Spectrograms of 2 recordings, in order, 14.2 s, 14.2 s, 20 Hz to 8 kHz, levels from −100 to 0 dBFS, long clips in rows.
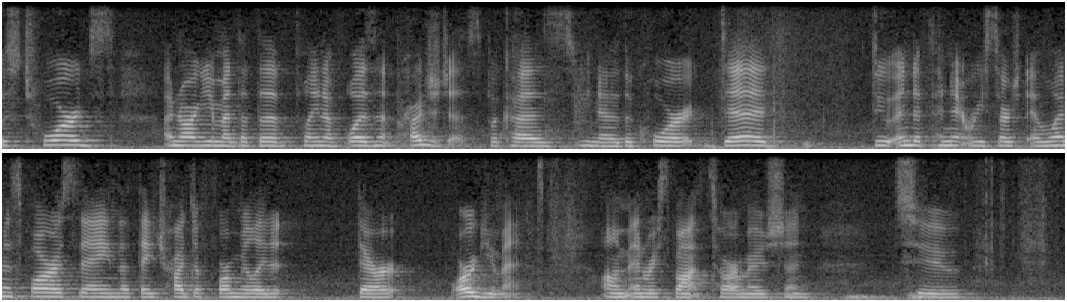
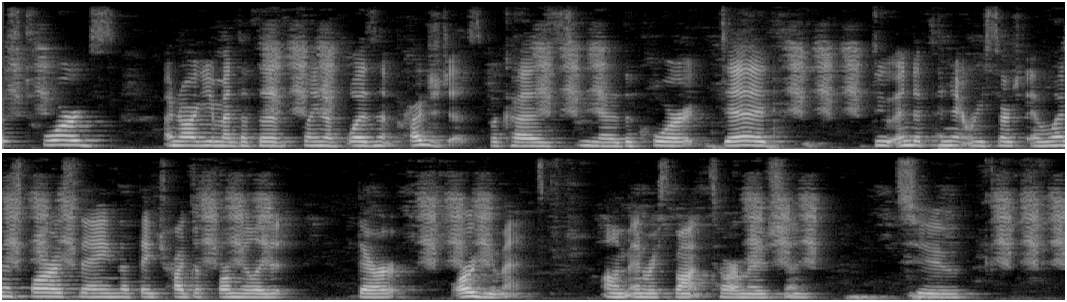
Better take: first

